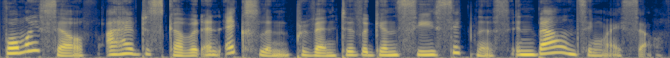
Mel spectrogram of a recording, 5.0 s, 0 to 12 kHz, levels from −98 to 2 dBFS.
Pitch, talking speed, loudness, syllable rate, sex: 225 Hz, 165 wpm, -17 LUFS, 5.8 syllables/s, female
